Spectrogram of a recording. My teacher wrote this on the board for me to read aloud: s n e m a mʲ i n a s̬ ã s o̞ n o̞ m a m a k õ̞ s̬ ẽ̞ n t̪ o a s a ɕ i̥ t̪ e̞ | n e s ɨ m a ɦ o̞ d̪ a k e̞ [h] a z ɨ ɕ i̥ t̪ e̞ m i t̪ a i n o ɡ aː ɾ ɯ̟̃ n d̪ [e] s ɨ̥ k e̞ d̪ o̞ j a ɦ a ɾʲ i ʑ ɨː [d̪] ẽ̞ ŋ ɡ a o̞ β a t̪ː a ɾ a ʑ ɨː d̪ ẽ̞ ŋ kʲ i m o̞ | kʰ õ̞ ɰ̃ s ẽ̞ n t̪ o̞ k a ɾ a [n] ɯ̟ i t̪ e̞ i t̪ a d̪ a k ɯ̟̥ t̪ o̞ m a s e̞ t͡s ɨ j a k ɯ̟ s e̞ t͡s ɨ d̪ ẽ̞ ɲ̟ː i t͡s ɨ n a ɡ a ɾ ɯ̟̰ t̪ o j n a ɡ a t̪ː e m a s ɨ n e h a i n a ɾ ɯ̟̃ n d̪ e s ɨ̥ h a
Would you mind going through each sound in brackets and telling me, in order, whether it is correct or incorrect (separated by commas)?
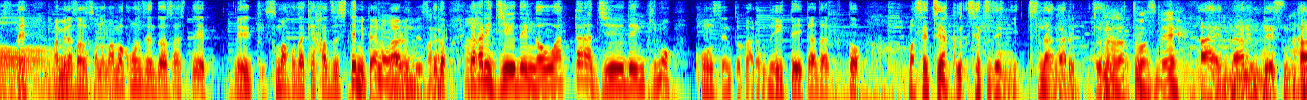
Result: correct, correct, correct, correct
